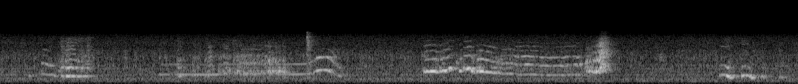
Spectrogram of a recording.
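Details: Male eclectus parrot lying on its owner indoors, making many cute noises: wavering, warbled whistles with slides up and down, some reedy and horn-like, broken by short pauses.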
